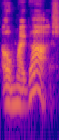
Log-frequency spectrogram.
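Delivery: mock eager, thrilled, excited burst of delight. Retelling a phone call where mom was thrilled: imitating excited mom. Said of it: "She was so excited".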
